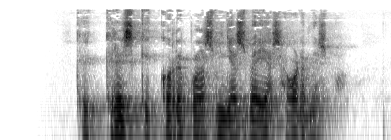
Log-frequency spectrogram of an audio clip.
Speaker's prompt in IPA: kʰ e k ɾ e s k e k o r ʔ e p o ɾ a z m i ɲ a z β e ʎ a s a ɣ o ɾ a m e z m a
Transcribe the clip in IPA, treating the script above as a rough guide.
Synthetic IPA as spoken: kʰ e k ɾ e s k e k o r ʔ e p o l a z m i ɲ a z β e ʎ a s a ɣ o ɾ a m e z m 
